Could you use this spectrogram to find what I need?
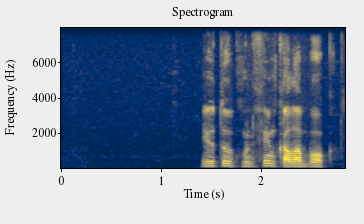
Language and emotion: Russian, neutral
